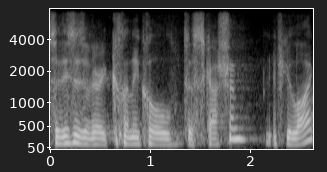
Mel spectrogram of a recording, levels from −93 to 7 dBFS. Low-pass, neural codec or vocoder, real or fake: 7.2 kHz; none; real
